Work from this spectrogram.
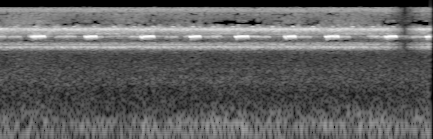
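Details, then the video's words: Night-time forest crickets giving steady high chirping pulses about twice a second against a constant piercing background trill and low rumble. "Soothing Cricket🦗 Sounds at Night"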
